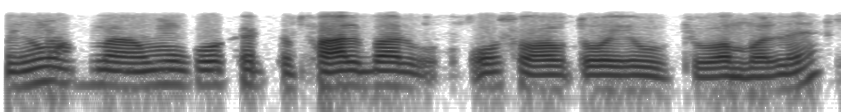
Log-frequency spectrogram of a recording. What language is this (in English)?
Gujarati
